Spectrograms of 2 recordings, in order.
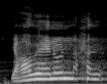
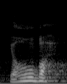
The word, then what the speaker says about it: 야훼: 그래서 야훼는 하느님은 주님이시다 라는 뜻으로 조합을 한 거예요. 그래서 우리가 그걸 굳이 발음한다면 모음이 생긴 거니까 야훼 혹은 여호바 이렇게 발음을 하는 거예요.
